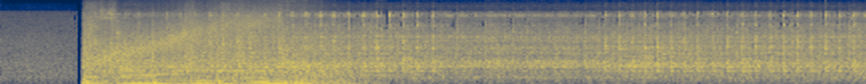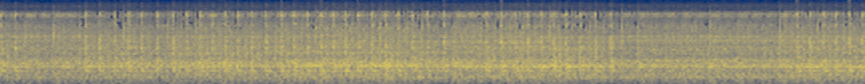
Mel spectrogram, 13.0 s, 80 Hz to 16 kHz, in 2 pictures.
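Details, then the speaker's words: A Dafra Riva 150 after valve adjustment and carburetor cleaning idles fast and even, with an intermittent sharp metallic tick of about three per second. The cam chain tensioner is ruled out and valves checked OK; a piston pin or piston problem is suspected, not confirmed. "Já cortou manual e você notou que um barulho vai e volta e não há barulho constante então é bem provável que seja alguma coisa relacionada a pino de pistão saia de pistão não é cabeçote é pistão"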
